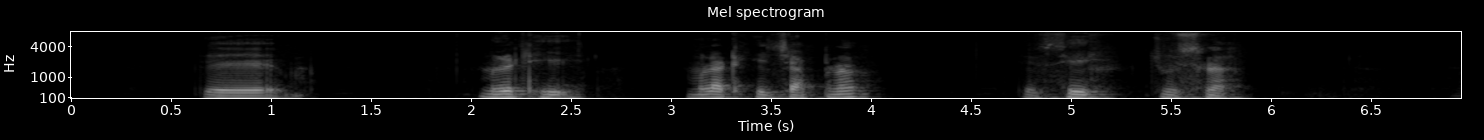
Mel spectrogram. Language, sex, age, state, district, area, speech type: Dogri, male, 45-60, Jammu and Kashmir, Udhampur, rural, spontaneous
